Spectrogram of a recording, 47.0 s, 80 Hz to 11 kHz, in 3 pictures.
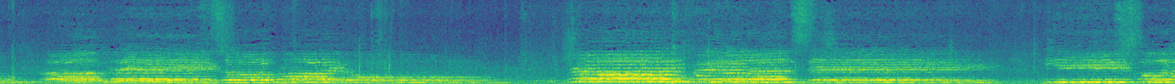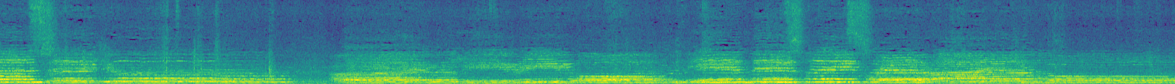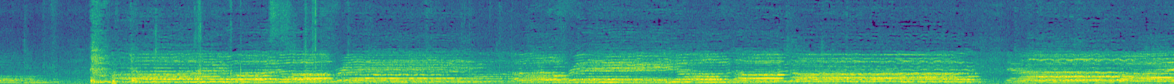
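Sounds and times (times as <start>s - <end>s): women's choir singing in harmony: 0.0s - 46.9s.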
